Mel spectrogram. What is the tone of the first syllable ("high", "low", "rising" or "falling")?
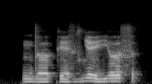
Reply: low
